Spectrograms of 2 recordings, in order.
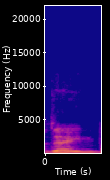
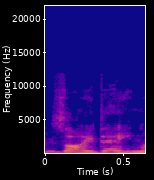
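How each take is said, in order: First: Zidane said zuh-DANE; Zidane ending like "Dane"; acceptable Zidane variant. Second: Zidane said zy-DANE; Zidane as zy-DANE, long I; disputed Zidane variant. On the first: Shown as a demonstration. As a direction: keep the first vowel weak in Zidane: zuh-DANE. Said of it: "that's fine". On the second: Retold or imitated. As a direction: open Zidane with "zy", rhyming with eye. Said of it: "Where does that come from?".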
